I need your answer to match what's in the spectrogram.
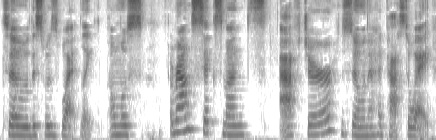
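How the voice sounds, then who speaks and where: A woman's voice: mid-range voice, a little slow, bright, forceful tone. A young woman casually retelling a true crime story to her viewers on camera, chatty and full of fillers. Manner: chatty, lots of "like", talks to viewers.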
